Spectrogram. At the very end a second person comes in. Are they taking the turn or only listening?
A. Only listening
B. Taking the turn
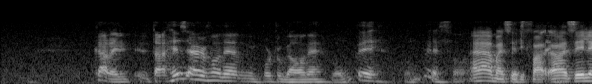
B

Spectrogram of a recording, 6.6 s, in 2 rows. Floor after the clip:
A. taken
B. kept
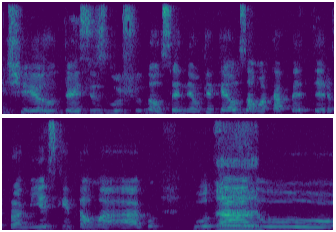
B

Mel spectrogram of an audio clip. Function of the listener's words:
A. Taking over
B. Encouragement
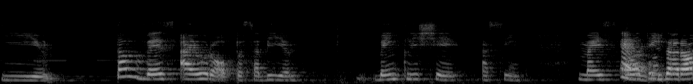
A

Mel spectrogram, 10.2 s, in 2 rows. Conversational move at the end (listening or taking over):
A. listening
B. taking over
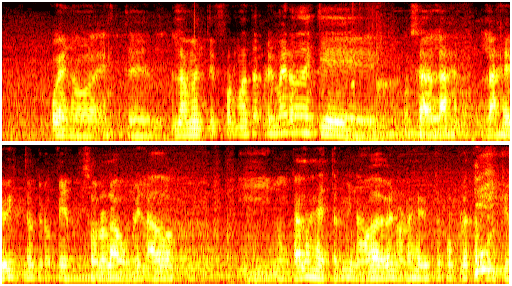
A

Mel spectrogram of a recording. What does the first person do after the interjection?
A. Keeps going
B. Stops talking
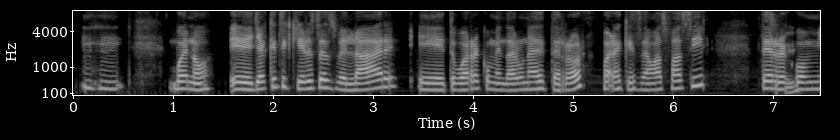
A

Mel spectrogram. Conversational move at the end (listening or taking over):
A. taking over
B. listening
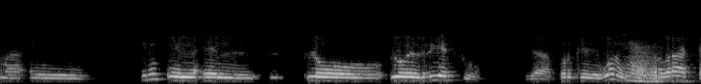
B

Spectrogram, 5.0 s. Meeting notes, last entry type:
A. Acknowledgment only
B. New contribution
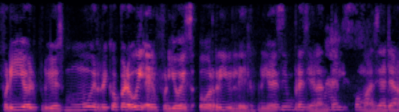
B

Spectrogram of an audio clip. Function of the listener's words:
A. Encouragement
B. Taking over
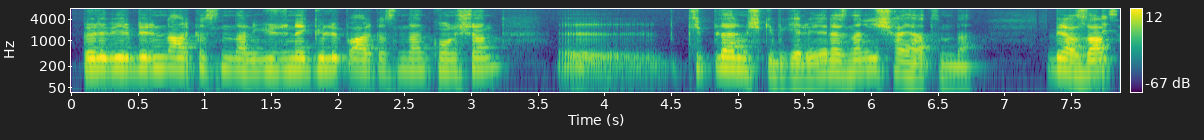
A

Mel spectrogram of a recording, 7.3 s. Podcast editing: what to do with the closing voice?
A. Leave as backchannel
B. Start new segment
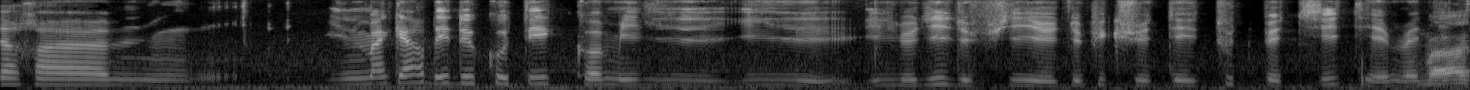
B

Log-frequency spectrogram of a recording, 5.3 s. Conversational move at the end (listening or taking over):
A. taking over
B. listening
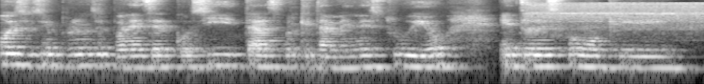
B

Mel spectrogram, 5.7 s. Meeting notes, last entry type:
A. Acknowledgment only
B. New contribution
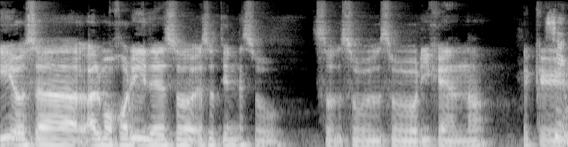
B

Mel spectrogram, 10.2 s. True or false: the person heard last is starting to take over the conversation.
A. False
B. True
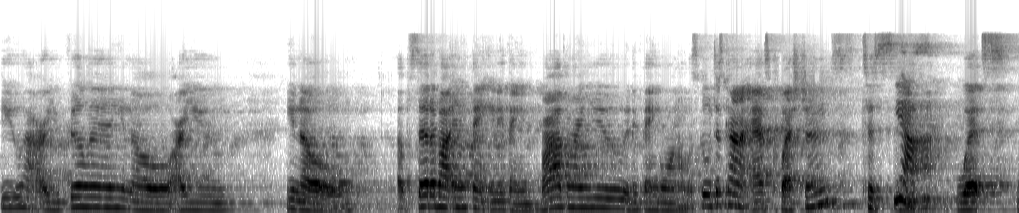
A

